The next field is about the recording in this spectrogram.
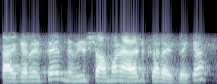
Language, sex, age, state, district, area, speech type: Marathi, male, 45-60, Maharashtra, Raigad, urban, conversation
